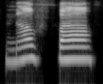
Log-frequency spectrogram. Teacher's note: نفا فا پہ ہمس بھی ہو رہا ہے، 2 کاؤنٹ اسٹریچ کیجیے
